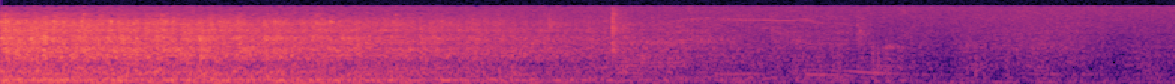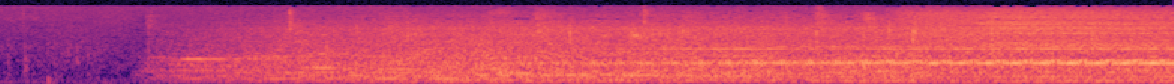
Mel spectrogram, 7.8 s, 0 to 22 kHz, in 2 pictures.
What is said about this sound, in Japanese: まもなく1番線から横手行きの電車が発車いたします。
